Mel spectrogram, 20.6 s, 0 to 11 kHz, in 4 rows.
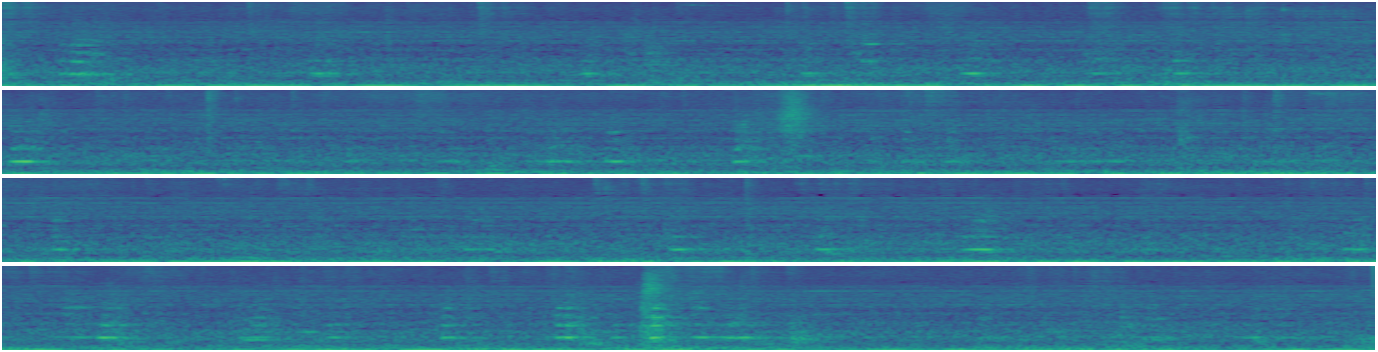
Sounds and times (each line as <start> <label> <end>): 0.0 rumble 20.6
